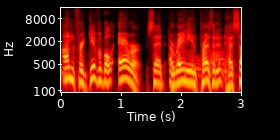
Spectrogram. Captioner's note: speaking foreign language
